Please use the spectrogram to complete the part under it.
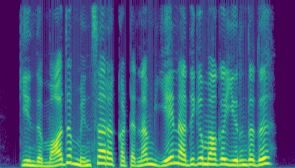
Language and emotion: Tamil, angry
